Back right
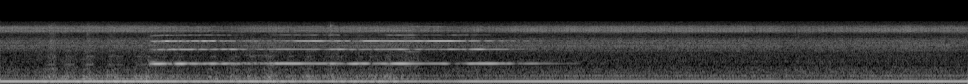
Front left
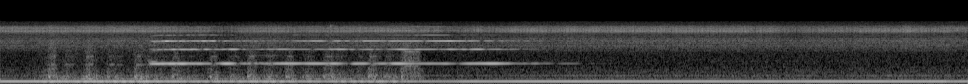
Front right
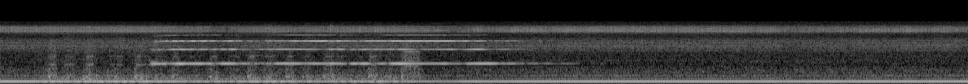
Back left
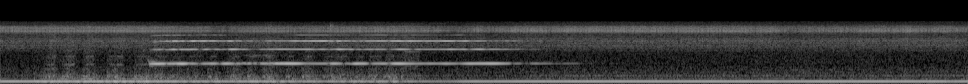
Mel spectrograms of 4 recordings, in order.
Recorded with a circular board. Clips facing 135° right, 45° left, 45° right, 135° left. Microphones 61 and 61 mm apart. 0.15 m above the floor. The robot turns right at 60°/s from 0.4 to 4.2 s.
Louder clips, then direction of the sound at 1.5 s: Front left 1 dB, back left 1 dB; 125° left.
